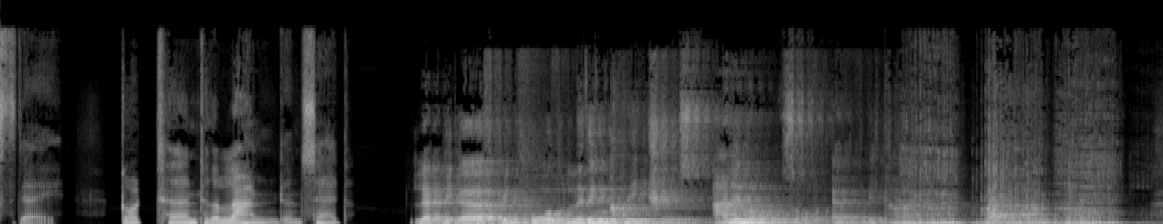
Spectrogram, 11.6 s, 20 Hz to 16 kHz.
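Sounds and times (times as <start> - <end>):
speech: 0.2 - 0.6, 1.2 - 11.1
lion roaring: 8.9 - 11.6.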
